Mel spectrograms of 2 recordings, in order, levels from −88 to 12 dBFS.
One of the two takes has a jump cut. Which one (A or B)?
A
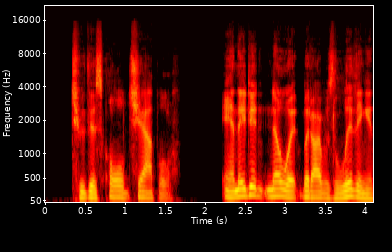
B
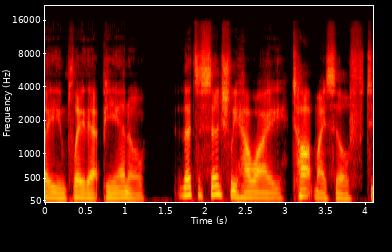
B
